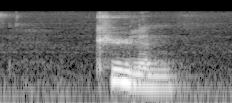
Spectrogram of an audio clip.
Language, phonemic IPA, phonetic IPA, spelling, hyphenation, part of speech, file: German, /ˈkyːlən/, [ˈkʰyːln], kühlen, küh‧len, verb, De-kühlen.ogg
- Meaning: to cool, to refrigerate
